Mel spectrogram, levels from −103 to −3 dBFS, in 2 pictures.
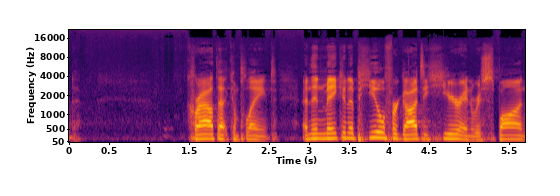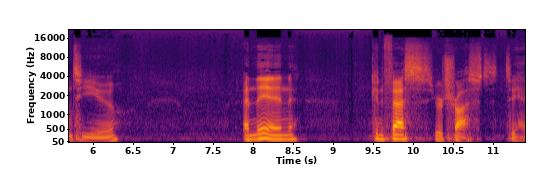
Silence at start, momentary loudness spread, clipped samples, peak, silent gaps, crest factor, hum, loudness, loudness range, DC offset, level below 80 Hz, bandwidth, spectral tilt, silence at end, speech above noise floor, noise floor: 0 s; 16 LU; under 0.1%; -6 dBFS; none; 20 dB; none; -25 LUFS; 8 LU; under 0.1%; -76 dBFS; over 20 kHz; -5 dB/octave; 0 s; 34 dB; -59 dBFS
